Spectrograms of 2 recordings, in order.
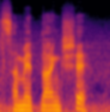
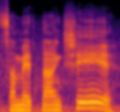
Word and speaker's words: Samet Nangshe: Pour une raison quelconque, en anglais, cela s’appelle « Samet Nangshe ». Cependant, en thaï, il y a le son « Tchi » à la fin. Donc, cela se prononce « Samet Nangchee »… Cette magnifique montagne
